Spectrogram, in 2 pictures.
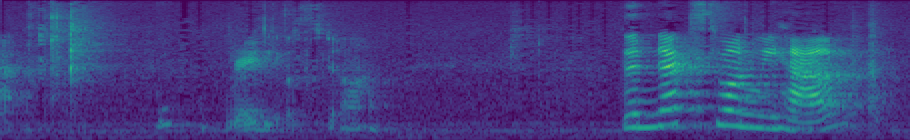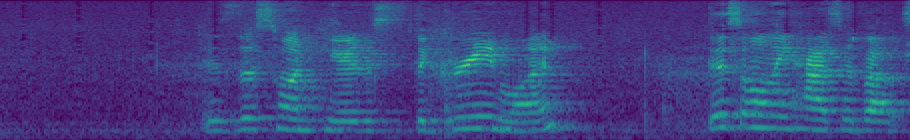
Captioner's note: softly: radio still on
